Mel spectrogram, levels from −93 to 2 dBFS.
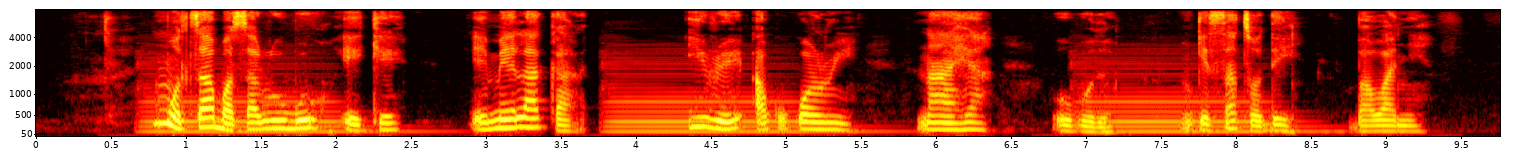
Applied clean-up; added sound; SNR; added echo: none; Bowed string instrument; 15 dB; none.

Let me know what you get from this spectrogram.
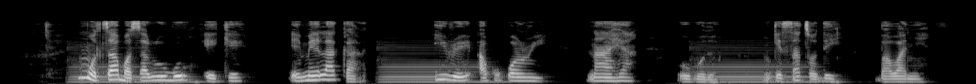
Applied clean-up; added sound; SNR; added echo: classical method log-MMSE.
